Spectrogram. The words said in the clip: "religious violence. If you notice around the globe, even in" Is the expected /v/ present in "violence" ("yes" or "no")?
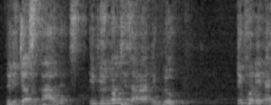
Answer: no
